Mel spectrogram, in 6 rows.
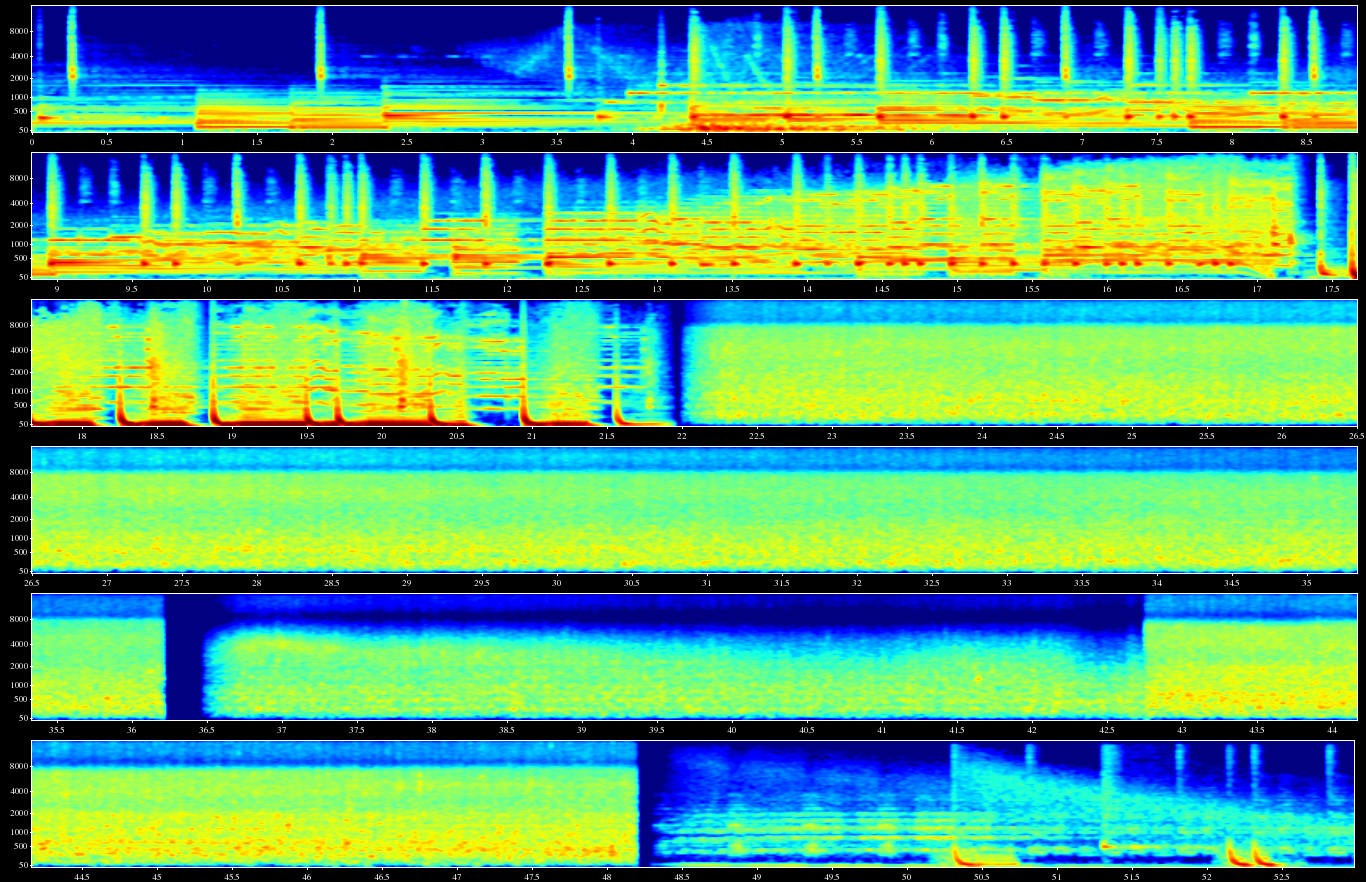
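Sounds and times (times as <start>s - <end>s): river water rushing over rocks: 22.0s - 48.2s.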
